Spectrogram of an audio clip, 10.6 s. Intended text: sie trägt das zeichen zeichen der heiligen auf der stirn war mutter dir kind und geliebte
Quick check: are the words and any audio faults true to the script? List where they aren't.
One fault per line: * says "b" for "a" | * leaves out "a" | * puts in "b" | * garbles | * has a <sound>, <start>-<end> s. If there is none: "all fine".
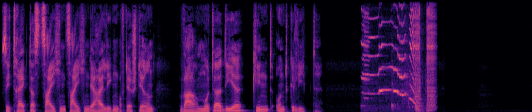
* has a squeak, 7.2-8.8 s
